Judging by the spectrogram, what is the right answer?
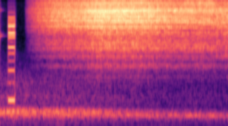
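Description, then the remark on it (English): A rattlesnake's rattle: a short click at the start, then a steady, dry, high-pitched buzzing hiss that continues unbroken for about three seconds, with no voices. “Rattlesnake.”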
